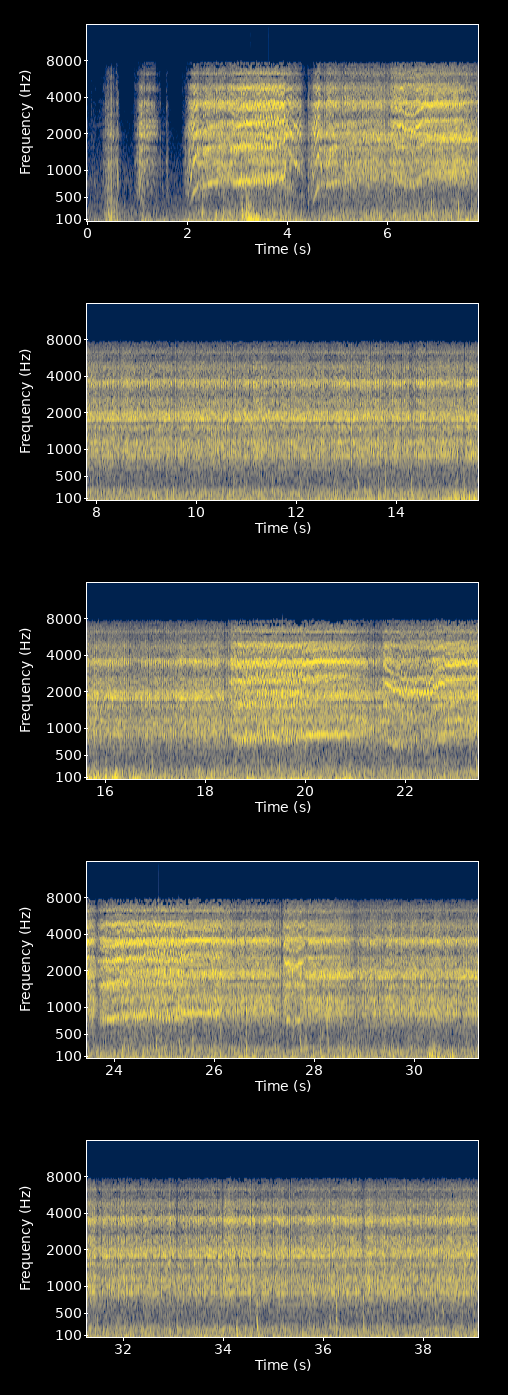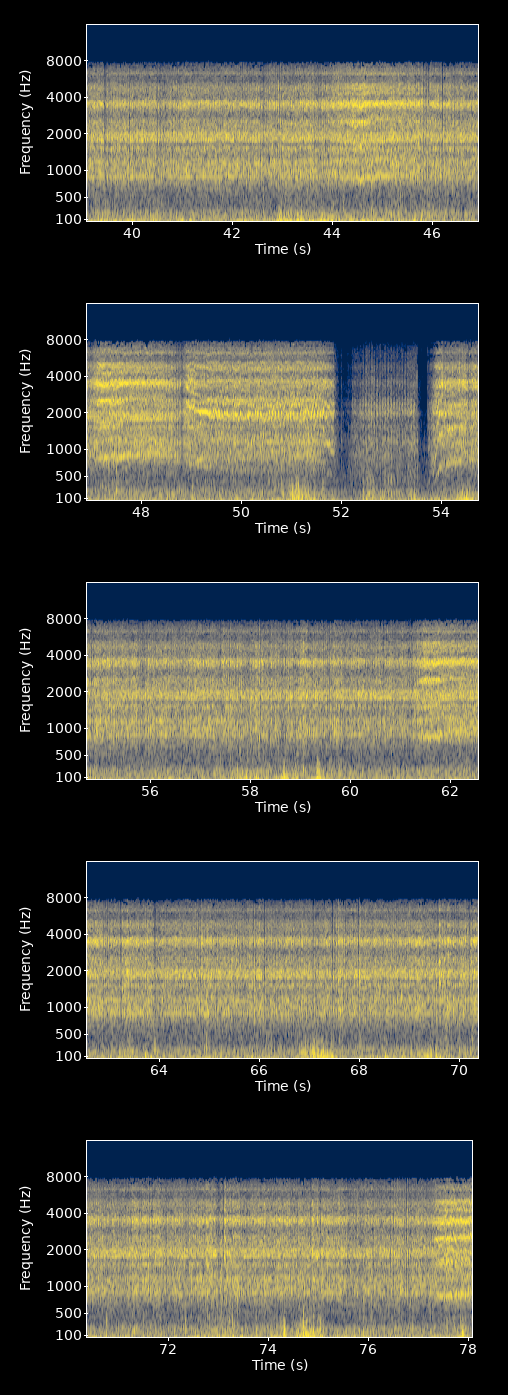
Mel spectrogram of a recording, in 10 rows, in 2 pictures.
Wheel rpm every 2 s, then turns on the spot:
20, 170, 170, 220, 230, 230, 230, 230, 230, 210, 220, 210, 210, 220, 230, 230, 230, 230, 230, 230, 230, 230, 230, 230, 220, 170, 50, 210, 230, 230, 230, 230, 230, 230, 230, 240, 230, 230, 220.
none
